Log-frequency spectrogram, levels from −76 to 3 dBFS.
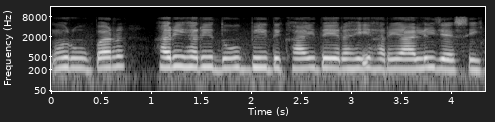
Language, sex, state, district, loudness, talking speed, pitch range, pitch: Hindi, male, Uttar Pradesh, Etah, -15 LUFS, 150 wpm, 215-235 Hz, 225 Hz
